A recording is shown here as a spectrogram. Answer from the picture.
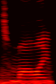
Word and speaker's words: tamal: So, but let's do the I called this a tamale. I know, but for some reason it's called a tamal, T-A-M-A-L. I don't know. I even ordered it the tamale, but then I looked down.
